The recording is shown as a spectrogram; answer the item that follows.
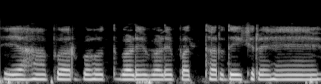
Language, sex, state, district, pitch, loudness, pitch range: Hindi, female, Jharkhand, Ranchi, 230 Hz, -14 LUFS, 225-230 Hz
